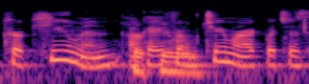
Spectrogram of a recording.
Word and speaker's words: curcumin: produce ourselves curcumin which comes from turmeric that's pronounced curcumin okay from turmeric which is a a little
